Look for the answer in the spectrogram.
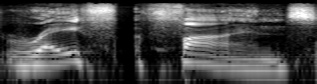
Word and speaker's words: Ralph Fiennes: Yes, and it's Ralph Fiennes.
